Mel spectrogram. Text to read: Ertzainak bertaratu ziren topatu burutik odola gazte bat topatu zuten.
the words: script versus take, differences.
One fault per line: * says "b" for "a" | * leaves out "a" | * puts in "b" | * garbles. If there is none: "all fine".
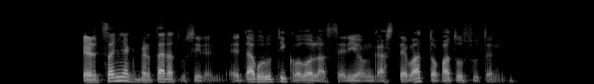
* says "eta" for "topatu"
* puts in "zerion"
